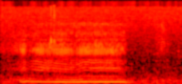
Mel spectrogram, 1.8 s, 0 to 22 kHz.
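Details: 14-year-old male cat, a very deep sleeper: a single low, buzzing, rumbling breath lasting about a second; snoring during sleep.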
